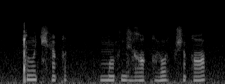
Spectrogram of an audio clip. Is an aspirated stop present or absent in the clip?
present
